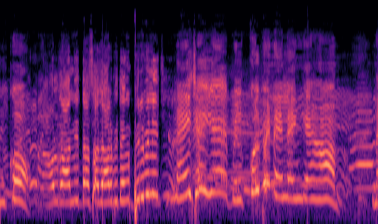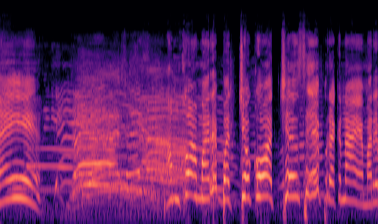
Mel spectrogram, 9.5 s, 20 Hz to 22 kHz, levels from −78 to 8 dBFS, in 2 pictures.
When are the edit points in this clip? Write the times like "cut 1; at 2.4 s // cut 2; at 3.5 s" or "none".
none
